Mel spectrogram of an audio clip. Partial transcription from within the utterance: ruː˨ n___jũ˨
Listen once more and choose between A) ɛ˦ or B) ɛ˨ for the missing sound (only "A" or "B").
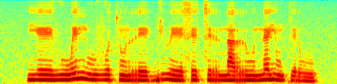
A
